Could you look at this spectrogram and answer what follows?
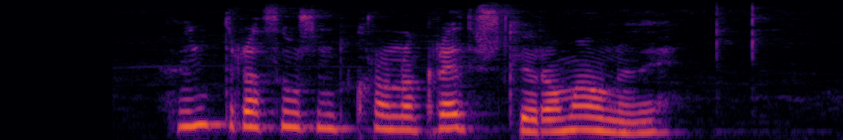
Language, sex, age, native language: Icelandic, female, 30-39, Icelandic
